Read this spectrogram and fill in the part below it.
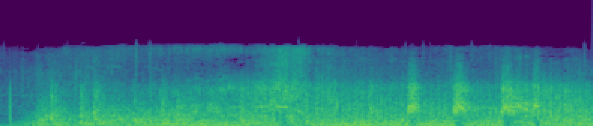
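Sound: small dog barking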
